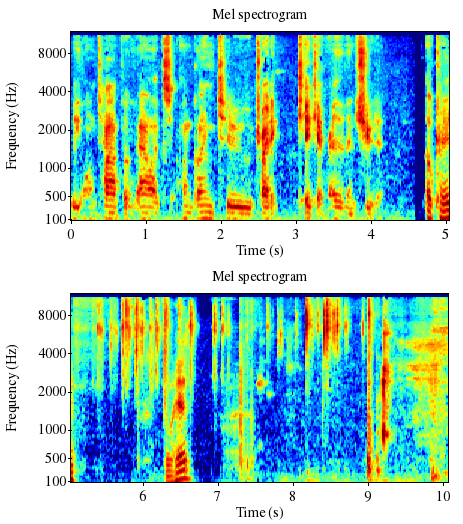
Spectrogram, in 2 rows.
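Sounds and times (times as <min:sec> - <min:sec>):
speech: 0:00.0 - 0:05.2, 0:06.3 - 0:06.8
typing on a computer keyboard: 0:05.5 - 0:08.9.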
